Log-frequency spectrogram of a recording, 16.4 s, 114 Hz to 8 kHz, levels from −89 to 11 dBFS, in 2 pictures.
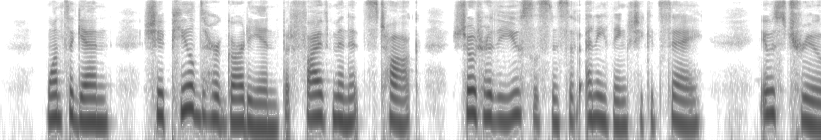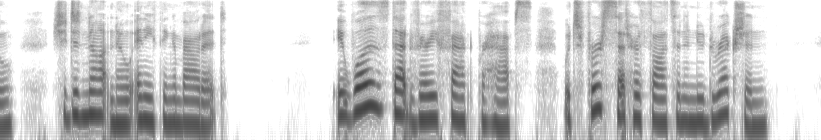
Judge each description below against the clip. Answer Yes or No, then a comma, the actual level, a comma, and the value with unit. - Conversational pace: Yes, average, 165 wpm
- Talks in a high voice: Yes, high, 210 Hz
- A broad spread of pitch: No, average, 3.2 semitones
